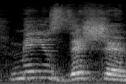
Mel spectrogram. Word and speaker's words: musician: musician برضو بصوا السي هنا جه وراها اي واي عشان كده اتنطقت ش.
